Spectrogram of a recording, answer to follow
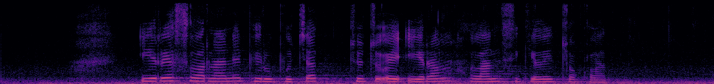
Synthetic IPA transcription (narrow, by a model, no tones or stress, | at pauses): ʔiɾeswarnaneb̥i̤ɾub̥ṳt͡ʃat̪̚t͡ʃut͡ʃuʔeʔiɾəŋlansikilet͡ʃɔklat̪̚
